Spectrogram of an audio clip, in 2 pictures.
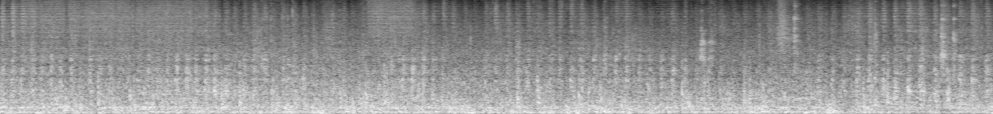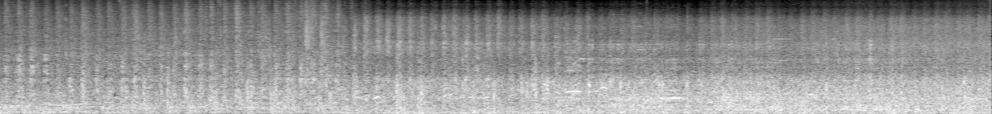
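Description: Durango & Silverton narrow-gauge steam train running, a steady rolling rumble of the cars on the rails with a few sharp clicks near the middle. The sound shifts about twenty seconds in, losing its hiss and growing a little louder.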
